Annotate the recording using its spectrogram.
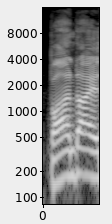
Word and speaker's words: Bondi: Bondi is pronounced Bond like James I. Bondi.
